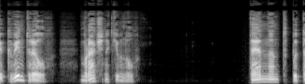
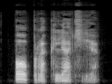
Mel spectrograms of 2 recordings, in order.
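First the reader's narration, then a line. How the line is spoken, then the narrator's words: Sigh. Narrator (Russian): вздохнул Дюкас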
